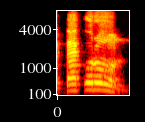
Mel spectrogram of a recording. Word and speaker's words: ব্যাকরণ: মূর্ধন্য ন যদি থাকে শব্দে তাহলে সেই শব্দের উচ্চারণ দেখাতে হবে দন্ত ন দিয়ে। যেমন ব্যাকরণ, ব্যাকরণ, দেখো ব্যাকরণ উচ্চারণটি এরকম হবে ব্যাকরণ।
